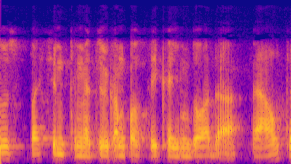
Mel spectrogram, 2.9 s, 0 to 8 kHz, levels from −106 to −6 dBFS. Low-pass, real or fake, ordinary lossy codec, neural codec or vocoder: 7.2 kHz; real; MP3, 64 kbps; none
